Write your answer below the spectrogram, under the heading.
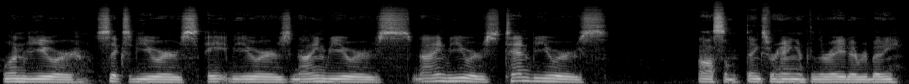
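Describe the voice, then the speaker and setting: A man's voice: mid-range voice, level tone, a little slow, clean tone, no echo. A man chatting casually and informally as he hosts a live game stream, rambling in slangy language.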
